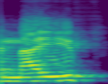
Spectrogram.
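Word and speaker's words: knife: अगर के रहेगा तो के जो है हमेशा साइलेंट होगा जैसे यहां दिया है नो इसको दिया है नाइफ यहां देखो के को नहीं पढ़ा जा रहा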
